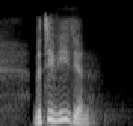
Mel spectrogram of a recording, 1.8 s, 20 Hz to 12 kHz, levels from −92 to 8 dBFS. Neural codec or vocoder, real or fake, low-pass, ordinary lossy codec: codec, 16 kHz, 0.5 kbps, X-Codec, WavLM features, trained on Multilingual LibriSpeech; fake; 7.2 kHz; Opus, 24 kbps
